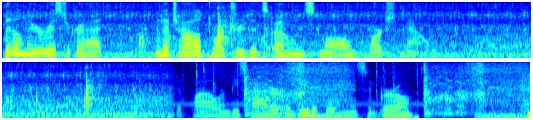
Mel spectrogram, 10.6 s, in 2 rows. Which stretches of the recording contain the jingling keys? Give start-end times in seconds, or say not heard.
1.4-2.8, 5.3-6.8.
